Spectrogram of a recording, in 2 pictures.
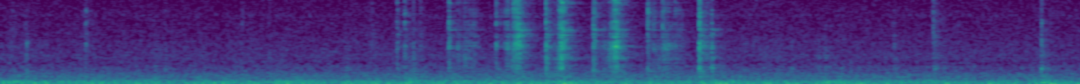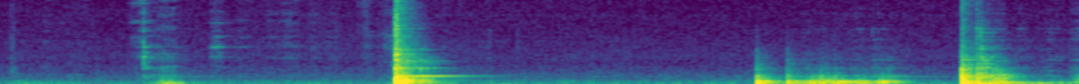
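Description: Small metal parts of an aluminium weather vane clicking and clinking as they are handled and fitted by hand. There is a sharp metallic knock with a brief ring about seven seconds in, then a scrape lasting about a second and another knock near the end.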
